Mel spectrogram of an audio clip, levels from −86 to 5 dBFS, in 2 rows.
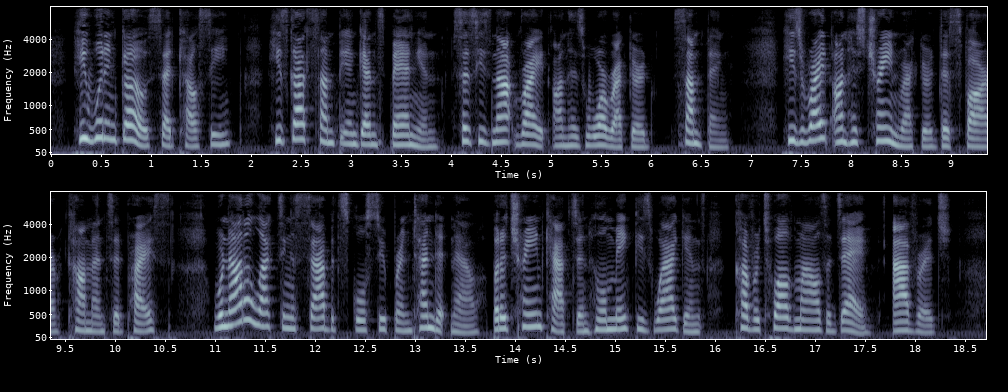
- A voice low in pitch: No, high, 200 Hz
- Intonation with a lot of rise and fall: Yes, wide, 6.6 semitones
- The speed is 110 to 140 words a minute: No, average, 165 wpm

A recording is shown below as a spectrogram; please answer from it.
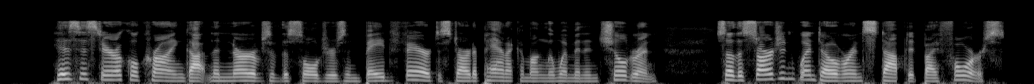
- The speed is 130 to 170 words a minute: No, average, 185 wpm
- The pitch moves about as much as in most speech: Yes, average, 4.8 semitones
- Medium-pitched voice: Yes, medium, 165 Hz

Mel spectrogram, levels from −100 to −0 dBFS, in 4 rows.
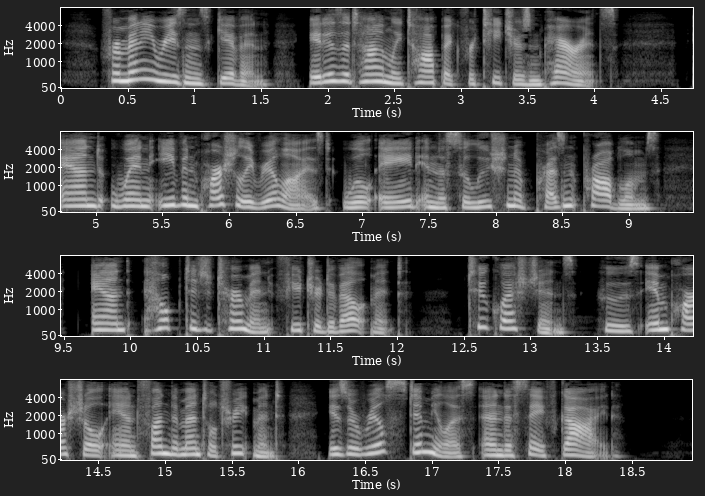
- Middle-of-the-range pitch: No, high, 215 Hz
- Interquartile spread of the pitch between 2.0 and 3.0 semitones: No, wide, 5.5 semitones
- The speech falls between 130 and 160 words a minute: Yes, average, 150 wpm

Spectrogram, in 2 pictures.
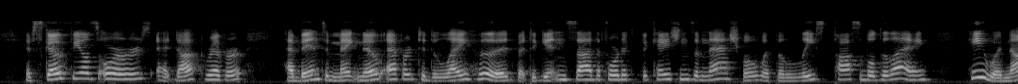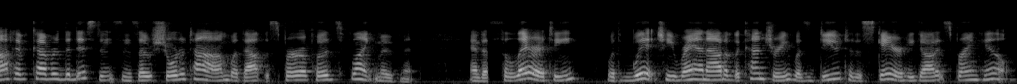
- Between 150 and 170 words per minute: No, average, 200 wpm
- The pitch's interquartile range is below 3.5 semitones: No, average, 4.5 semitones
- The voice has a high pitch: Yes, high, 210 Hz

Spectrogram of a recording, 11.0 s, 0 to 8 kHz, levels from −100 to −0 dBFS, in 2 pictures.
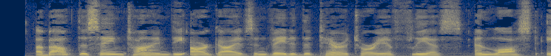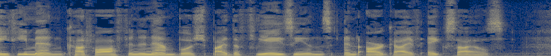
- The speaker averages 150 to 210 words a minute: No, average, 140 wpm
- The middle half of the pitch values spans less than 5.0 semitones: Yes, average, 3.6 semitones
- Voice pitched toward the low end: Yes, low, 105 Hz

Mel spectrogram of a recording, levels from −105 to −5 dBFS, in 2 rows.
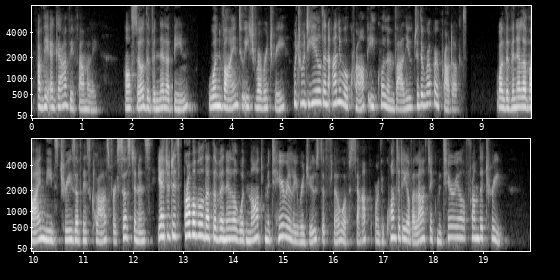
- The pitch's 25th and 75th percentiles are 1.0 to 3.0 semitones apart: No, average, 4.4 semitones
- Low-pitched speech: No, high, 215 Hz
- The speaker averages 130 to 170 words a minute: No, average, 185 wpm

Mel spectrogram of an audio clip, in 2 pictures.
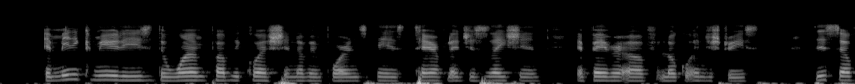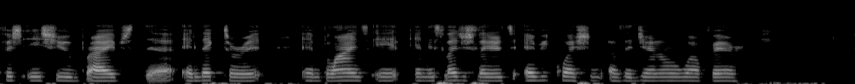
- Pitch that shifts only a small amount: Yes, narrow, 1.2 semitones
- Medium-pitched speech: Yes, medium, 175 Hz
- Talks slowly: Yes, slow, 130 wpm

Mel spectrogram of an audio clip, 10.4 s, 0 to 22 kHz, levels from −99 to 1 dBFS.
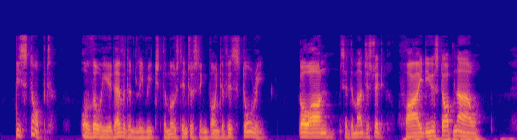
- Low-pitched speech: Yes, low, 105 Hz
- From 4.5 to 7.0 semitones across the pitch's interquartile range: No, average, 3.8 semitones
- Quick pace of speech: No, average, 140 wpm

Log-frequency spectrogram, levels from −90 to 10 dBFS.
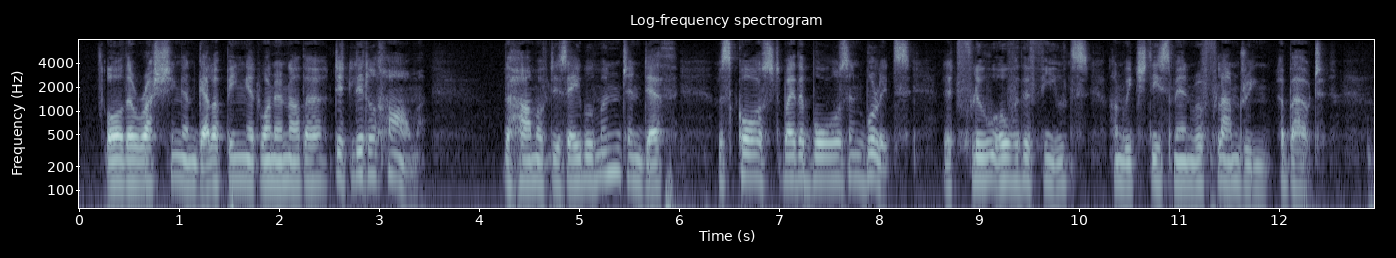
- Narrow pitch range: Yes, narrow, 2.1 semitones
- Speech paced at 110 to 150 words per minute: No, average, 165 wpm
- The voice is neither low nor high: No, low, 125 Hz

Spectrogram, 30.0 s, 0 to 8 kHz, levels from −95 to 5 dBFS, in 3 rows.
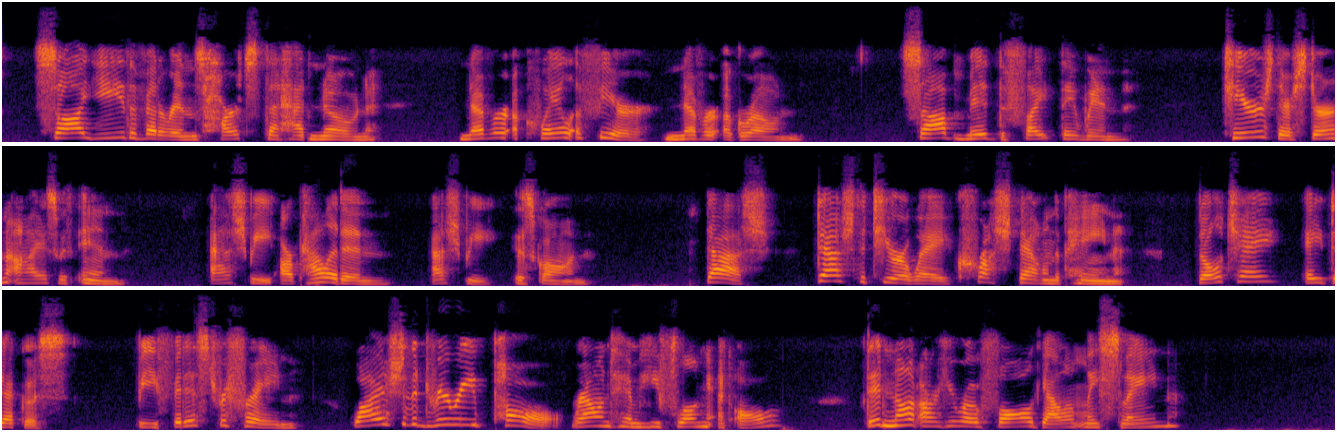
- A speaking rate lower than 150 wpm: Yes, slow, 135 wpm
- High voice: Yes, high, 225 Hz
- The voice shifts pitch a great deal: Yes, wide, 5.9 semitones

